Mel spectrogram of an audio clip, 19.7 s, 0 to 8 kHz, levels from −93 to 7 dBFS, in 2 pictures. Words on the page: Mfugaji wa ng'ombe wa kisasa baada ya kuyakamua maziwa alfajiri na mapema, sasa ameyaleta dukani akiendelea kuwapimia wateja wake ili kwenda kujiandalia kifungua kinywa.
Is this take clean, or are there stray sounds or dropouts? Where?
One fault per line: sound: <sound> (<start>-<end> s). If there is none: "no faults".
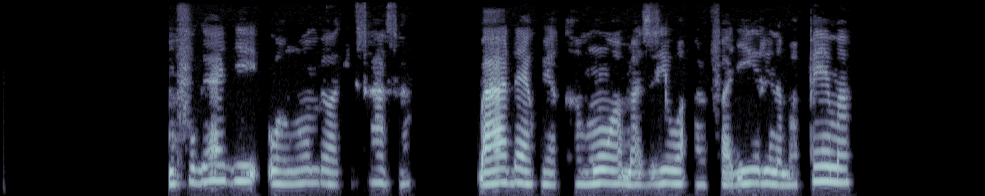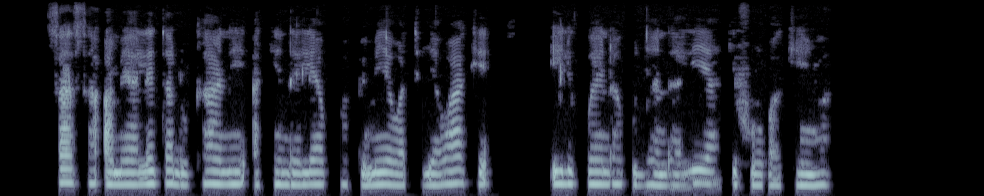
no faults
